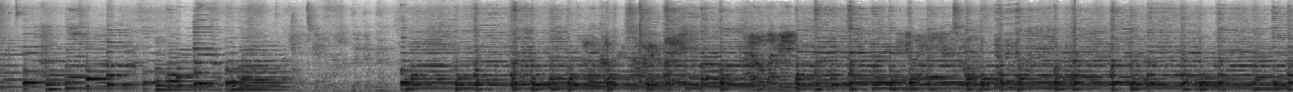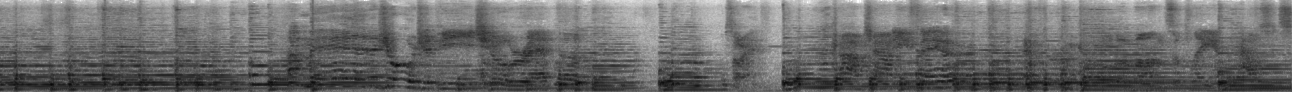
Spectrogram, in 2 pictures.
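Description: Live acoustic music on a small plucked string instrument, strummed and picked with ringing, held notes. It drops quieter for about a second, about four seconds in, and breaks off twice briefly in the second half.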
